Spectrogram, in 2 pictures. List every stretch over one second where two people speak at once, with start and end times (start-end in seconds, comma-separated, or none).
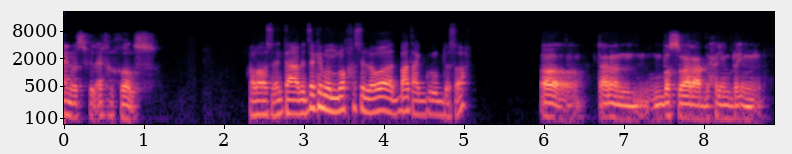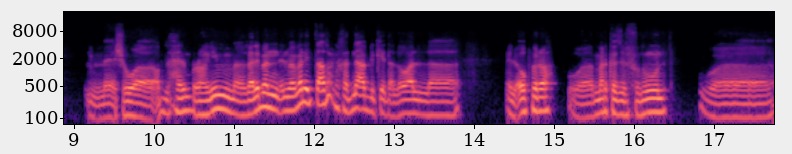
none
